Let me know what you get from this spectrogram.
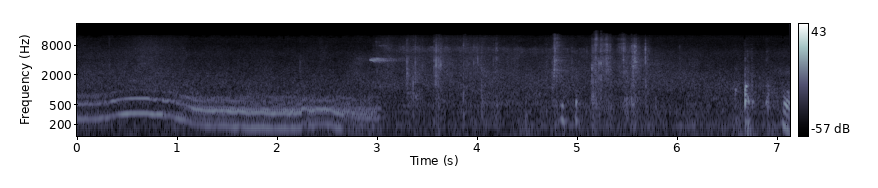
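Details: Feral cat at a closed-down building on Mare Island Naval Shipyard, Vallejo, California, crying in hope of food: one long drawn-out wavering meow lasting over two seconds, then handling noises and quiet clicks.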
